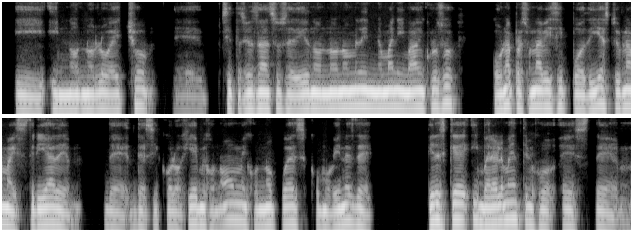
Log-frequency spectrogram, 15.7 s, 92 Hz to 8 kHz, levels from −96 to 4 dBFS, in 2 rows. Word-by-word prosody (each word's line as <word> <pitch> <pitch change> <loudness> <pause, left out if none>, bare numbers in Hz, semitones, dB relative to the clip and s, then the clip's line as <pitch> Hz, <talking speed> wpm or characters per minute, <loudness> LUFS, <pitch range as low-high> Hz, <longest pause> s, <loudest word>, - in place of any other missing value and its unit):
y 95 -2 -3
y 105 -2 -2
no 100 +1 +3
no 100 0 +2
lo 105 0 0
he 100 - -3
hecho. 120 +4 -6 0.2
Eh, 95 -1 -18 0.2
situaciones 105 0 -2
han 110 -1 +4
sucedido, 100 0 -1
no 110 -1 +6
no 110 +1 +5
no 115 +1 +6
me 120 +1 +6
no 110 -1 +6
me 115 +1 +6
ha - - +4
animado. 115 0 +5
Incluso, 125 +4 -2 0.4
con 100 - -2
una 115 +2 +2
persona 115 +1 +2
vi, 115 -1 +2
si 120 +3 -4
podía 105 +1 -1
estudiar 115 -2 -4
una 120 0 +4
maestría 110 +1 +1
de 100 -5 -2 0.4
de 95 -5 -9
de 95 +1 -8
Psicología, 95 +2 -5
y - - +1
me - - +3
dijo: 100 -3 -6
"No, 120 +6 -4
mi 130 -2 -3
hijo, 110 -2 -7
no 105 0 +1
puedes. 115 -1 -4
Como 100 -2 -5
vienes 115 +4 0
de 100 -7 -4 0.7
Tienes 125 -1 +1
que 135 -2 0
invariablemente", 125 +2 0
me - - 0
dijo: 100 0 -7
"Este 95 -4 -7
110 Hz, 190 wpm, -17 LUFS, 100-115 Hz, 0.7 s, no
